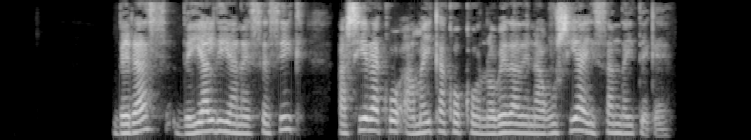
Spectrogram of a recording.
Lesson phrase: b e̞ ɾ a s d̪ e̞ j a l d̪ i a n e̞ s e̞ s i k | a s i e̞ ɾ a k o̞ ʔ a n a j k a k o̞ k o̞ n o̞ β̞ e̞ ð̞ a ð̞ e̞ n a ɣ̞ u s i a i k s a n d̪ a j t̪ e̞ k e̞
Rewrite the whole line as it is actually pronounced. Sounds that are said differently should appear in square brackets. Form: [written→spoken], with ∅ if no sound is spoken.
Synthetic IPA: b e̞ ɾ a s d̪ e̞ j a l d̪ i a n e̞ s e̞ s i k | a s i e̞ ɾ a k o̞ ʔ a [n→m] a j k a k o̞ k o̞ n o̞ β̞ e̞ ð̞ a ð̞ e̞ n a ɣ̞ u s i a i [k→∅] s a n d̪ a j t̪ e̞ k e̞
